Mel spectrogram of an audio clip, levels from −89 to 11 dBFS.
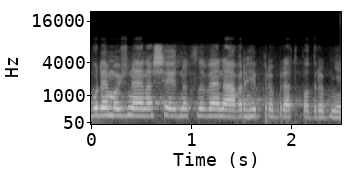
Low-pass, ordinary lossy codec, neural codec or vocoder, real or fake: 7.2 kHz; Opus, 32 kbps; none; real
